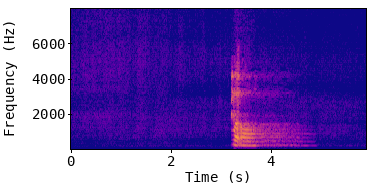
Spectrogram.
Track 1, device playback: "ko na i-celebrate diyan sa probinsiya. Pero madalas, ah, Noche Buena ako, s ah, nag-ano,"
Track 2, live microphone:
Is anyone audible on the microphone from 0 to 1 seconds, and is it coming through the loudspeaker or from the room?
neither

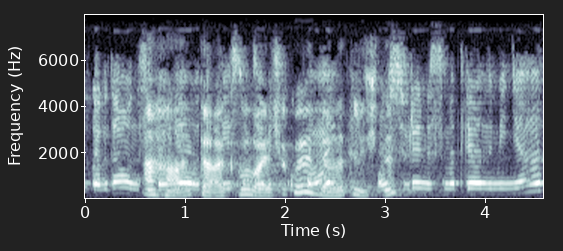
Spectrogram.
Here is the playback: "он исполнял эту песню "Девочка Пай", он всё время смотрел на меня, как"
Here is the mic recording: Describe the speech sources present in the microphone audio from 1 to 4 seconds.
both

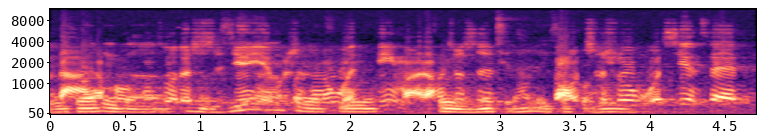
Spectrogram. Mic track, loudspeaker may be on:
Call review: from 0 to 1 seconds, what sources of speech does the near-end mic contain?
both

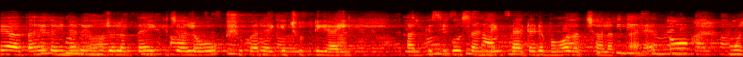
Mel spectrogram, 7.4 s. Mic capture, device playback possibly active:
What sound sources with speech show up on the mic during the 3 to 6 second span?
both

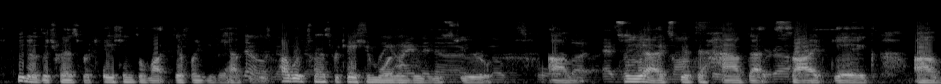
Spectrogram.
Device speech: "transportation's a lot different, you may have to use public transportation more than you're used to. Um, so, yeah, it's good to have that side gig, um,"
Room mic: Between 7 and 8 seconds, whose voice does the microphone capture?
both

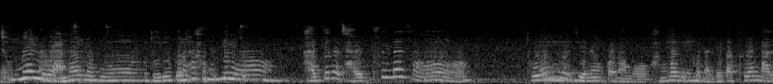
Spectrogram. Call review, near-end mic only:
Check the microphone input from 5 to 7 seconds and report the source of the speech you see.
echo only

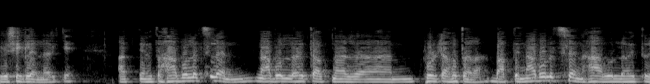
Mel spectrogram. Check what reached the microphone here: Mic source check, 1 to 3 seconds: echo only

